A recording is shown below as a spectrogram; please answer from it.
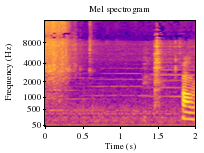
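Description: A spatula scraping across a parchment-lined baking sheet as it slides under a cookie, a short hiss at the start. Soft background music follows, with a small click about a second and a half in.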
